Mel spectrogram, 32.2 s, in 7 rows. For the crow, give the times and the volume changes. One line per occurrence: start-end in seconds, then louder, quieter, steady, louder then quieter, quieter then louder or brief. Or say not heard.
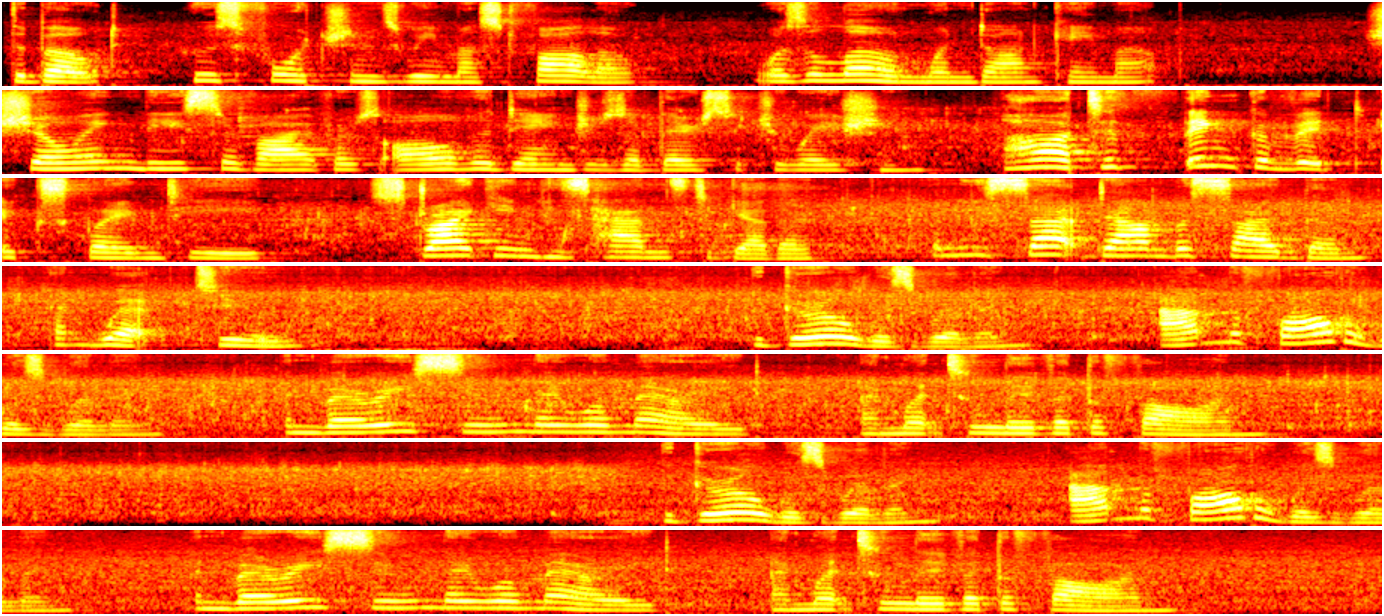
not heard.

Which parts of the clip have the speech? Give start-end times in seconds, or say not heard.
0.0-3.9, 4.5-14.9, 16.3-22.7, 25.2-31.6.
